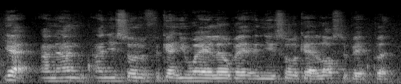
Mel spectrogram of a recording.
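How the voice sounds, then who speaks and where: A man in his fifties giving an impromptu, sincere thank-you speech in a halting way. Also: fairly high pitch, level tone. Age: 50s. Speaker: birthday honoree giving a speech. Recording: echoey, noisy room, distant microphone.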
